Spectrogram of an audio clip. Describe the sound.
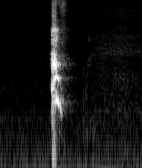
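A person imitates a dog with one short, sharp bark, loud, followed by near silence with only a faint hiss.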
